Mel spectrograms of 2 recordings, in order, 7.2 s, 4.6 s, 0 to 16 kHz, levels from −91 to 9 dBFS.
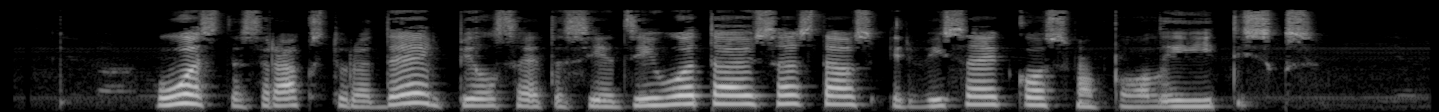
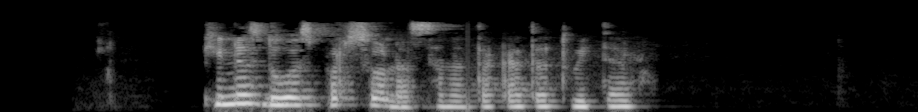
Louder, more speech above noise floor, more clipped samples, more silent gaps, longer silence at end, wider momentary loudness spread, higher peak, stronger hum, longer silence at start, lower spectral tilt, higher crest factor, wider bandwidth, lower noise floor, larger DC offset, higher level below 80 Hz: second, -24 LUFS vs -17 LUFS; second, 40 dB vs 66 dB; neither; neither; second, 0.65 s vs 1.4 s; first, 12 LU vs 9 LU; about the same, -2 dBFS vs -2 dBFS; neither; second, 0.8 s vs 1.05 s; second, -3.5 dB/octave vs -5.5 dB/octave; first, 22 dB vs 16 dB; first, 11.5 kHz vs 7.8 kHz; second, -64 dBFS vs -82 dBFS; neither; second, -80 dBFS vs -60 dBFS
